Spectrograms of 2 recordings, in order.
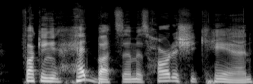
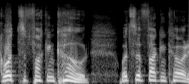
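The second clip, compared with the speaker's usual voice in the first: higher and louder repeated demand; angry demand; 7 semitones higher, 4 dB louder than usual. Retold or imitated. Captive woman demanding the door code from him, angry and loud. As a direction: bark the question twice. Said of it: "and she's like".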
